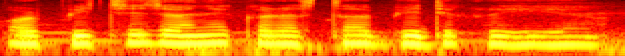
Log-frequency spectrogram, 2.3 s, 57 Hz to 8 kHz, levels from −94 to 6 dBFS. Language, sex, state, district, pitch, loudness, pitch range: Hindi, female, Arunachal Pradesh, Papum Pare, 175 Hz, -16 LUFS, 170-180 Hz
